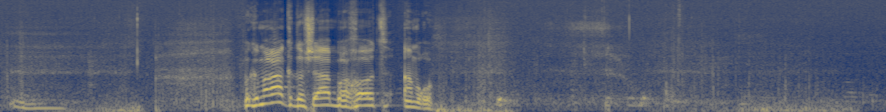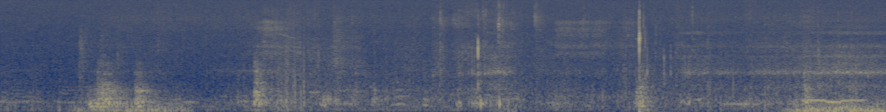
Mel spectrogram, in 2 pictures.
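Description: A man speaks into a microphone in a calm, chanting voice.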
